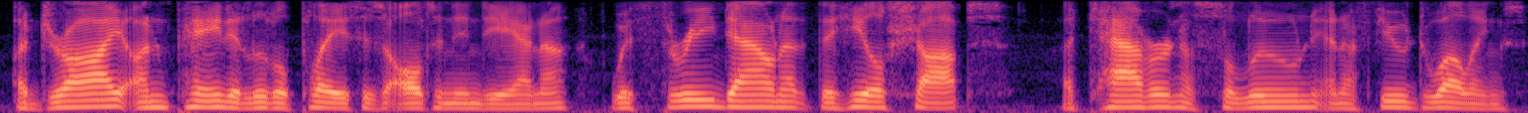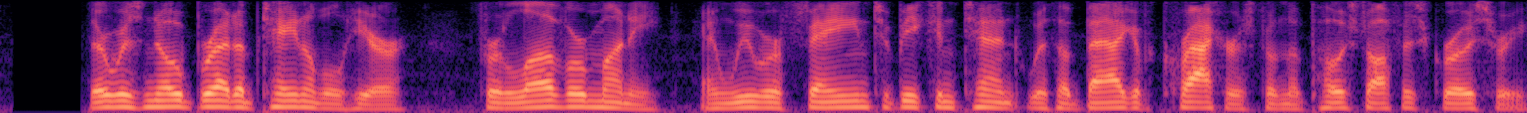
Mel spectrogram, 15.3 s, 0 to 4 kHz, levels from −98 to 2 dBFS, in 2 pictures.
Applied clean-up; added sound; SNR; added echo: none; none; none; none.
